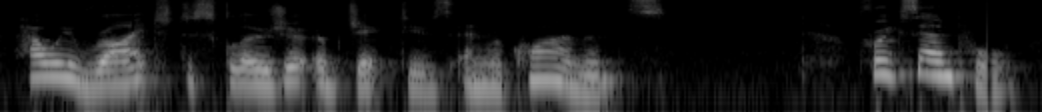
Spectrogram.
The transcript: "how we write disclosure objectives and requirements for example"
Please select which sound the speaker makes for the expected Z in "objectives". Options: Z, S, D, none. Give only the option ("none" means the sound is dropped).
Z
